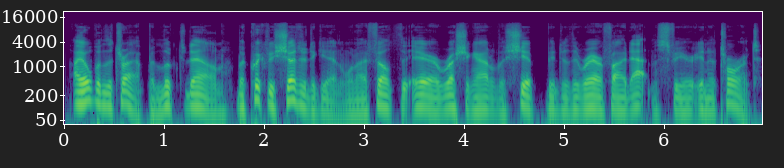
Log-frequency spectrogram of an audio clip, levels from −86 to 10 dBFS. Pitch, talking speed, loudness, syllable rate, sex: 95 Hz, 250 wpm, -20 LUFS, 6.4 syllables/s, male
